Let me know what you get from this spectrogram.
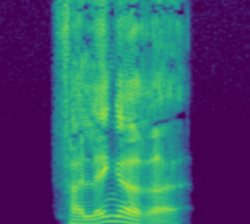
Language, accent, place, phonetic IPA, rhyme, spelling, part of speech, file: German, Germany, Berlin, [fɛɐ̯ˈlɛŋəʁə], -ɛŋəʁə, verlängere, verb, De-verlängere.ogg
- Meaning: inflection of verlängern: 1. first-person singular present 2. first/third-person singular subjunctive I 3. singular imperative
